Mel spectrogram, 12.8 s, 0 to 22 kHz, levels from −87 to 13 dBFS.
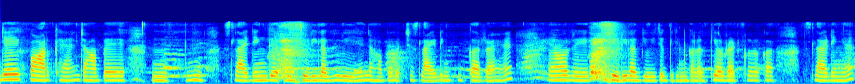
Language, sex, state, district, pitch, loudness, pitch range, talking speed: Hindi, female, Jharkhand, Jamtara, 195 Hz, -20 LUFS, 190-210 Hz, 160 wpm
